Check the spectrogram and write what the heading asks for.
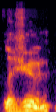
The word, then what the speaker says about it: Lejeune: And Beardyvlogger, to answer your question, I live in Jacksonville, North Carolina, about 6 miles from Camp Lejeune, if you're French. I pronounce it as Lejeune.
